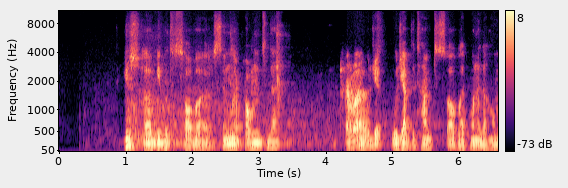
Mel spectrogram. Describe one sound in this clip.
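A man speaks calmly and clearly up close.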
